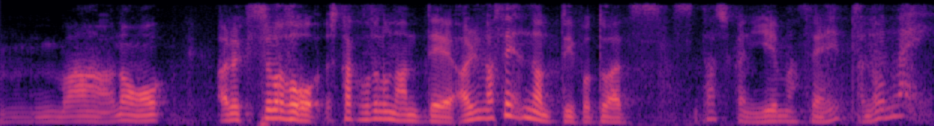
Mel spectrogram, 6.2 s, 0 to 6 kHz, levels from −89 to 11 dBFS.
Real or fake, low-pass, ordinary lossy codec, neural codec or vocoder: fake; 5.4 kHz; none; codec, 16 kHz in and 24 kHz out, 0.6 kbps, FocalCodec, streaming, 2048 codes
